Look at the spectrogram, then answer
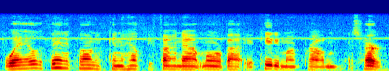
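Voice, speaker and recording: A man's voice: mid-range voice, quick pace, slight background noise, voice pushed up, lightly acted, poor audio. A man voicing a friendly, honest young female country pony with a folksy drawl, in a storybook reading. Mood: encouraging. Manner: folksy drawl with dropped g's.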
